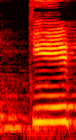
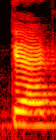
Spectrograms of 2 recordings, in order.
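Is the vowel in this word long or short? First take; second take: long; short. First: The vowel is long, like the letter's name. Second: The vowel is short, not the letter's name. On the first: The speaker calls it wrong. "अब कैट में ए की अपने name की sound नहीं आ रही, केट नहीं है" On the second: The speaker calls it right. "बल्कि कैट है, ए की आवाज आ रही है"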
